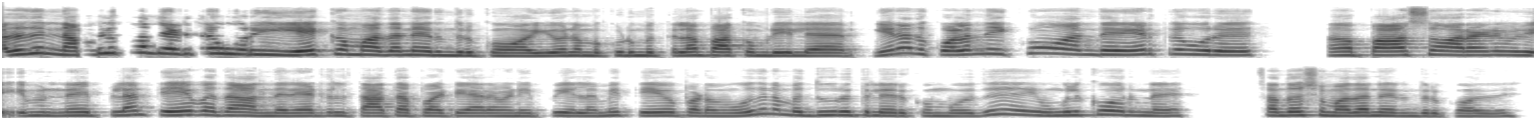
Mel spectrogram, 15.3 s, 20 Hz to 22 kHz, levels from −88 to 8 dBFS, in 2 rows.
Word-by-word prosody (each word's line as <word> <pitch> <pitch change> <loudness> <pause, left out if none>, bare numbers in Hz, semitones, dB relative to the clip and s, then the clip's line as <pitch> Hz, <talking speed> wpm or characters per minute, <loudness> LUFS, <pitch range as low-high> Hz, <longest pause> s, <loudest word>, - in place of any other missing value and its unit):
அதாது 310 +6 +7
நம்மளுக்கு 385 +10 +3
அந்த 390 -3 +4
இடத்துல 345 +2 +2
ஒரு 310 -1 +3 0.2
ஏக்கமாதான 285 -3 +3
இருந்திருக்கும். 225 -3 0
ஐயோ! 210 +2 +1
நம்ம 225 -1 -1
குடும்பத்தல்லாம் 230 +1 -1
பாக்க 230 0 +3
முடியல. 220 0 +1 0.3
ஏன்னா 375 +8 +2
அந்த 330 -3 -5
குழந்தைக்கும் 335 +6 0
அந்த 295 -1 -1
நேரத்துல 315 +2 -1
ஒரு 270 -2 +2 0.5
அ - - -1 0.2
பாசம், 260 +2 +4
அரராவணைப்புல்லா 240 -2 -1 0.2
தேவ 270 +2 +2 0.2
தான். 235 -1 +2
அந்த 205 0 -3
நேரத்துல 210 +1 -5
தாத்தா, 210 +1 0
பாட்டி 210 0 -3
அரவணைப்பு 200 +1 -7
எல்லாமே 205 +3 -5
தேவப்படும்போது, 220 +2 -4
நம்ம 255 -5 -3
தூரத்துல 240 -4 -2
இருக்கும்போது 205 +3 -7 0.3
உங்களுக்கு 250 +4 -4
ஒரு 245 -3 -6
ந - - -5 0.5
சந்தோஷமா 240 -1 -1
தான 225 -1 -1
இருந்திருக்கும். 195 -1 -7
அது. 190 +1 -10
235 Hz, 155 wpm, -22 LUFS, 215-280 Hz, 0.5 s, அதாது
